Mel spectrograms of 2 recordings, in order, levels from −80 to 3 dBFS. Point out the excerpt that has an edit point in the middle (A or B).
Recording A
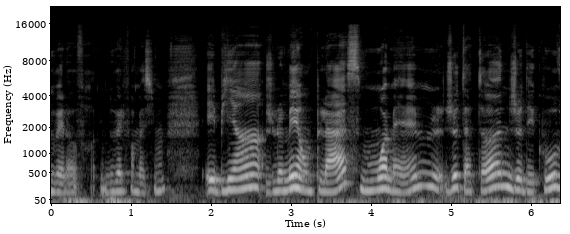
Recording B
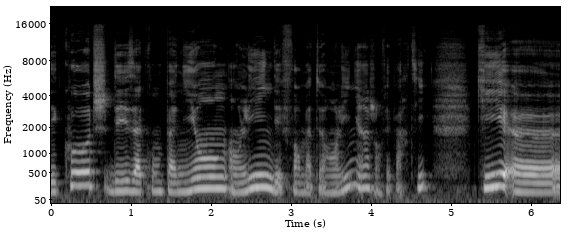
A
